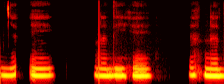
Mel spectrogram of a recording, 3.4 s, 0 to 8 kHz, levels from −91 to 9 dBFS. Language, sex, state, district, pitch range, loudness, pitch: Hindi, female, Bihar, Supaul, 205-220 Hz, -23 LUFS, 210 Hz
